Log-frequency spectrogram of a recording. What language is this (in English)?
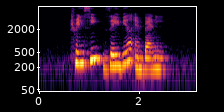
English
